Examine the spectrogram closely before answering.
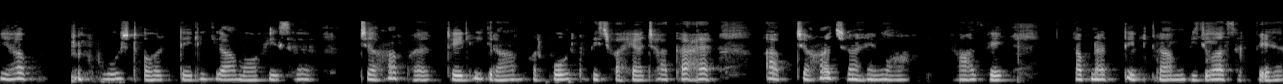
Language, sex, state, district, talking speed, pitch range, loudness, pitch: Hindi, female, Bihar, Jamui, 120 wpm, 210-245 Hz, -20 LUFS, 225 Hz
